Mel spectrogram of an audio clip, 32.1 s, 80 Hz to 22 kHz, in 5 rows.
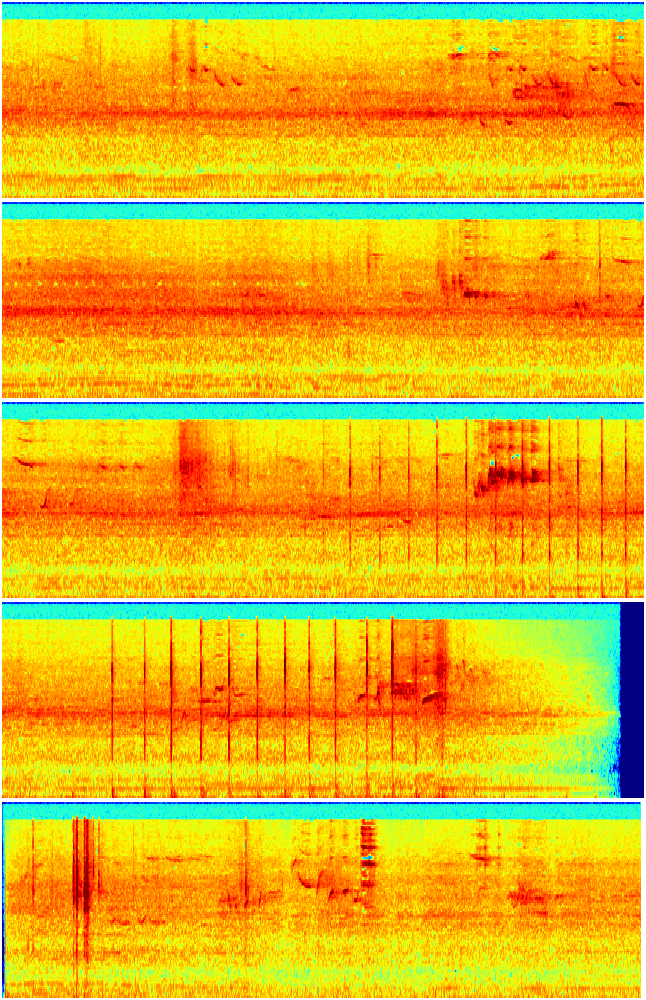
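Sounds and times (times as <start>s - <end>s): low outdoor hum: 0.0s - 32.0s
birds chirping: 8.8s - 25.2s
tent peg being tapped: 16.2s - 19.3s, 20.4s - 23.7s.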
